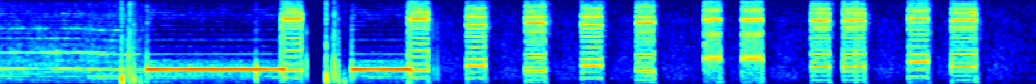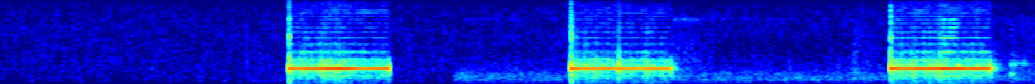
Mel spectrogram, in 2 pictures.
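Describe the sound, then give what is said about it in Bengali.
Telephone tones while a call connects: a steady tone, then a rapid series of many short dialing beeps, then three evenly spaced ringing tones of about a second each with silent gaps between them. “আমরা ফোনে connect করবার চেষ্টা করছি”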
